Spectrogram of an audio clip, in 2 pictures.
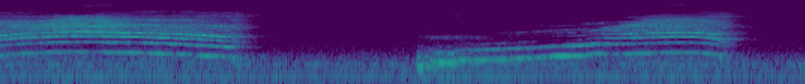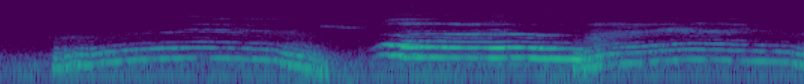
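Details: Two house cats meeting indoors, a black cat named Jill unsure of a new black-and-white cat: five drawn-out harmonic meows, rising then falling, some long and wailing, with short silent gaps between them.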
